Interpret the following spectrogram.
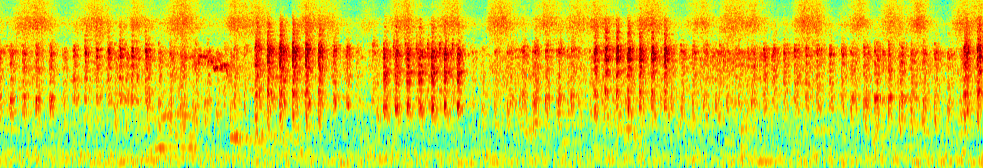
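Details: Several frogs in swamps at Kuta beach, Bali, trade bursts of rapid, rattling pulsed calls, five bouts within ten seconds, backed by a continuous low hum.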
